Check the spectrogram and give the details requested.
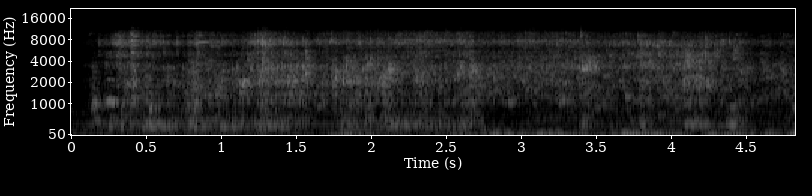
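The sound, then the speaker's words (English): A toilet flush sound effect: a loud, steady rush of water that swirls and gurgles for several seconds, with no voices. “This is Paul's toilet water certification.”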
